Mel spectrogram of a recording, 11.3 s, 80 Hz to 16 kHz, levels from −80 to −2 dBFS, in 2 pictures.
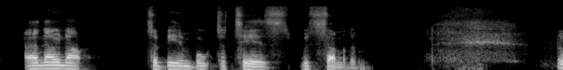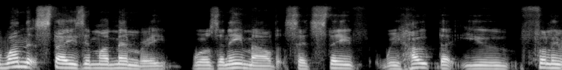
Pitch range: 125-160 Hz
